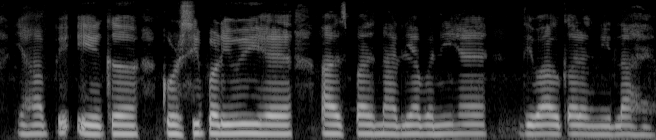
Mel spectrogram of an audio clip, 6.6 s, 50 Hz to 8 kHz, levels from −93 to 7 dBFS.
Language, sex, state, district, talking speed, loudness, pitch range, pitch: Hindi, female, Uttar Pradesh, Muzaffarnagar, 145 wpm, -30 LUFS, 185-190 Hz, 190 Hz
